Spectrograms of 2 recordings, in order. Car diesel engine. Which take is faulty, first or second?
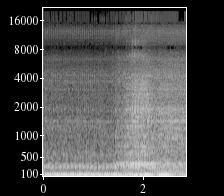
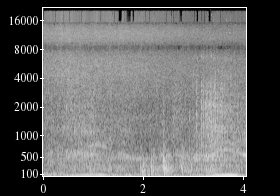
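second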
